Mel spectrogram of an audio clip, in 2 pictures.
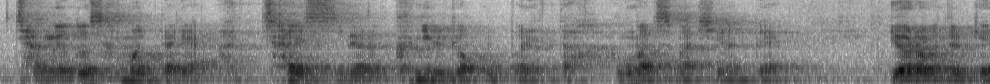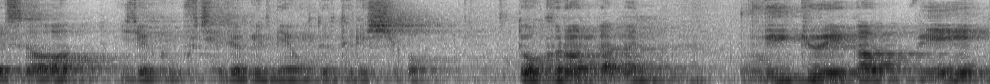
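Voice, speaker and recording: Earnest pastor man with lively pitch. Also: slight background noise. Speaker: senior pastor. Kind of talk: formal introduction of a guest. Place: church sanctuary. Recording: echoey room, distant mic.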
